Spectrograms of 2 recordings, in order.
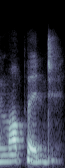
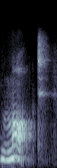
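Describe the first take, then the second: First: The ending is said as a separate syllable. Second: The ending is a single t sound. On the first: The speaker calls it wrong. "we don't anymore say I mopped the floor" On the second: The speaker calls it right. "because it's easier to say mopped"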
